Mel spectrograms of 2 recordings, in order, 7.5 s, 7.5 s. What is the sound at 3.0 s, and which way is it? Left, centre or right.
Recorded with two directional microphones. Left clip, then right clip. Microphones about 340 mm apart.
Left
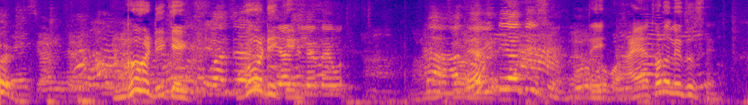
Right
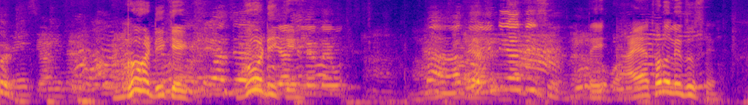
Speech, left.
